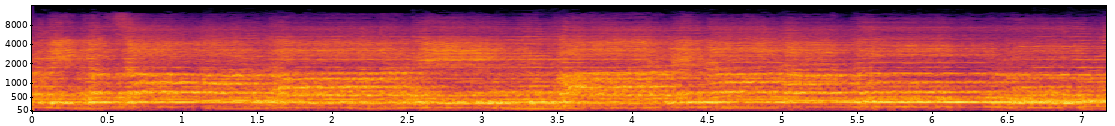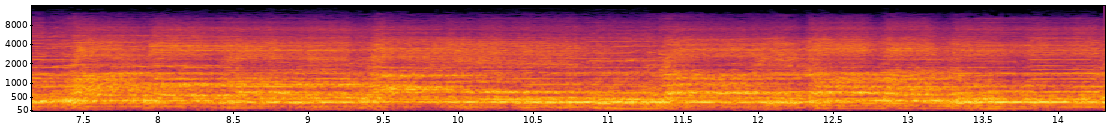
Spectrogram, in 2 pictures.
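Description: Mixed folk choir of men's and women's voices singing a Ukrainian folk song, accompanied by accordion and double bass.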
